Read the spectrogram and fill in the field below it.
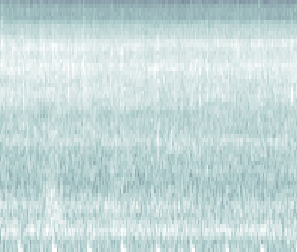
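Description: Ground pork and shrimp sizzle in a skillet with a soft, steady frying hiss and regular light scraping taps, quiet and close.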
